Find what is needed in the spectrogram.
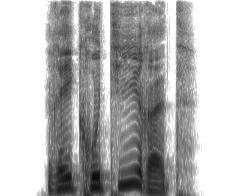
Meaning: second-person plural subjunctive I of rekrutieren
- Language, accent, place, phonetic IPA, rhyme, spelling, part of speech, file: German, Germany, Berlin, [ʁekʁuˈtiːʁət], -iːʁət, rekrutieret, verb, De-rekrutieret.ogg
